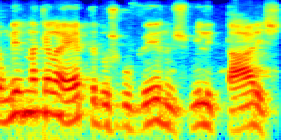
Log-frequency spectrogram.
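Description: With a dark, mellow tone, a man talks using lively intonation. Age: 50s. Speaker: podcast host. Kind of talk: casual interview.

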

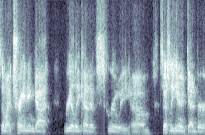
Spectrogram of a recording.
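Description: A man with a plain, everyday voice, medium pitch, fairly even intonation and moderate pace. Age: 30s. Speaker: guest. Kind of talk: interview.

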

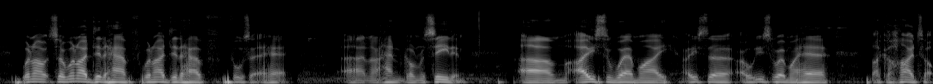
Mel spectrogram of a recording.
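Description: On a very clean recording with a silent background, a man with a London accent speaks fairly quickly in a fairly low, monotone, flat voice. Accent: generic London English. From southern England. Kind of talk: casual chat. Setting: outdoors.

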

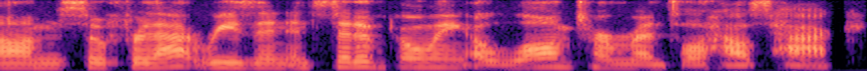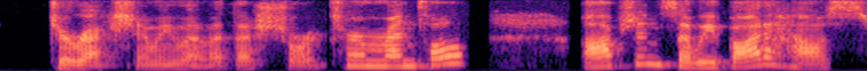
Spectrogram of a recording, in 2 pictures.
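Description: Against a quiet background, a woman with a plain, everyday voice and a medium pitch talks at a moderate pace with lively intonation. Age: 30s. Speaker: podcast host. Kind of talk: casual discussion. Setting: online audio room.

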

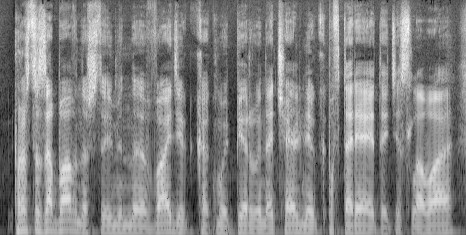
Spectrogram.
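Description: There is total silence behind the man's medium-pitched voice on this very clean recording. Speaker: podcast host. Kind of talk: casual banter.

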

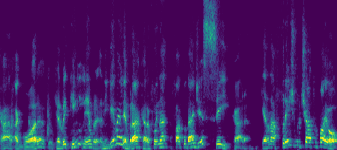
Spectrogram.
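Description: Speaking at a moderate pace, a man talks with hardly any pauses. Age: 30s. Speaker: airsoft player and photographer. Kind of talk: casual chat.

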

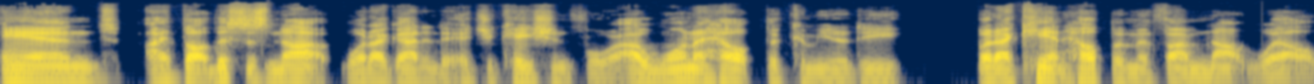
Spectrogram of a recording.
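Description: In a Southern US accent, a man talks at a fairly quick pace. The sound is dry and close, with no echo. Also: medium pitch for a man, ordinary pitch variation. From US South, Atlanta. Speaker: curriculum coach. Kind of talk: casual interview chat. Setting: video call.

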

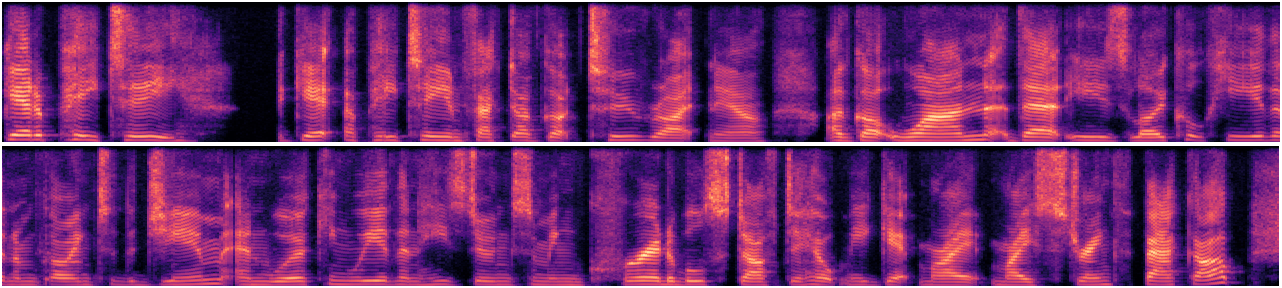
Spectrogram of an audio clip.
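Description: A woman with an Australian accent talks at a moderate pace with fairly even intonation, her voice dry and close with no echo against a quiet background. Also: medium pitch for a woman. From Australia, Canberra. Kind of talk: casual interview. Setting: remote call.

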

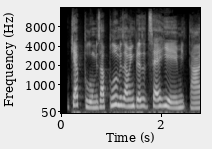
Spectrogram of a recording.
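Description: A woman at a fairly high pitch and moderate pace, in a very clean recording with a silent background. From Rio Grande do Sul, Brazil (Encantado). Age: 20s. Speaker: HR professional. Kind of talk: podcast interview. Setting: studio. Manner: talkative, lively.

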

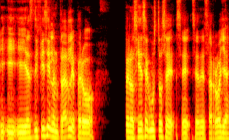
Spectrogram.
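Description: In a bright, sharp tone, a man speaks at a medium pitch with fairly even intonation and very even loudness. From northern Mexico, Matamoros, Tamaulipas. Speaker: podcast co-host. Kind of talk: casual chat.

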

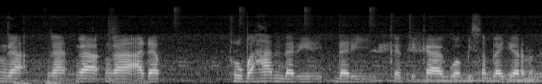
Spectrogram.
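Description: Moderate pace with long, frequent pauses, very even loudness and fairly even intonation over music in the background. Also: man, medium pitch for a man. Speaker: solo podcaster. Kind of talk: casual monologue. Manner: halting, many fillers. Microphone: poor audio quality, noisy.

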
